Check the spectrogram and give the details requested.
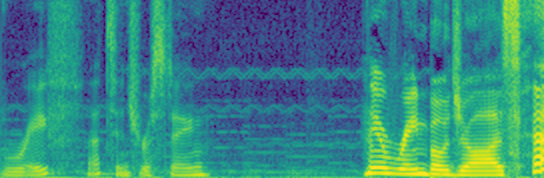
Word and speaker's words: Ralph: go to jail huh ralph finds pronounce his name rafe that's interesting they're rainbow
